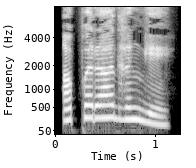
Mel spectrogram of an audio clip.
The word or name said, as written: ಅಪರಾಧಂಗೆಯ್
